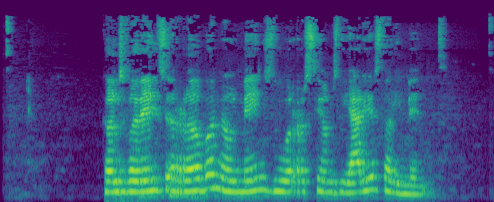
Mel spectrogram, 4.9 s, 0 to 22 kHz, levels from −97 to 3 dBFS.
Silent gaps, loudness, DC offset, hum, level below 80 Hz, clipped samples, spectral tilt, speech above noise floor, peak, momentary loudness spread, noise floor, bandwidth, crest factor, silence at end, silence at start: none; -16 LUFS; under 0.1%; none; -60 dBFS; under 0.1%; -4 dB/octave; 53 dB; 0 dBFS; 12 LU; -69 dBFS; 16 kHz; 16 dB; 0.5 s; 0.05 s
